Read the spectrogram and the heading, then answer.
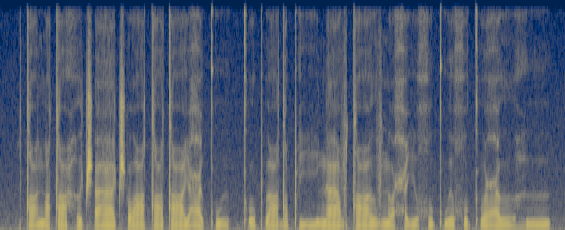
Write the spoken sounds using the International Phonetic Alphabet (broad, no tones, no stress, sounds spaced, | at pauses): tˤ a n ɤ tˤ ɯ h ɤ t͡ʃʼ aː t͡ʃʼ ɔː tˤ i tˤ eː i̯ ʕ i kʷʼ ɯ | kʼ o pʼ ɤː dˤ ɯ pʼ iː n aː v tˤ ɤː v n ɔ ħ iː χʷ ɛ kʷʼ e χʷ ɤ kʼ o ʕ ɤː ɦ ɯː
